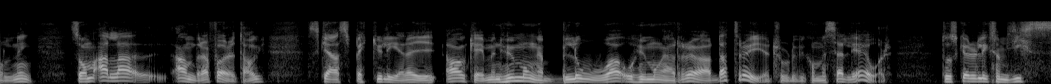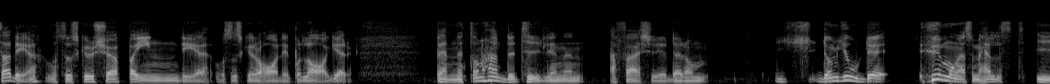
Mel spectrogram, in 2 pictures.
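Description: Speech clip with no technical faults; the audio stops at 8 kHz, as expected from the wideband call path it passed through.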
